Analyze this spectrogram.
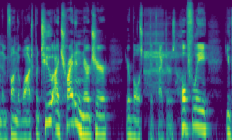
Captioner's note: beep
